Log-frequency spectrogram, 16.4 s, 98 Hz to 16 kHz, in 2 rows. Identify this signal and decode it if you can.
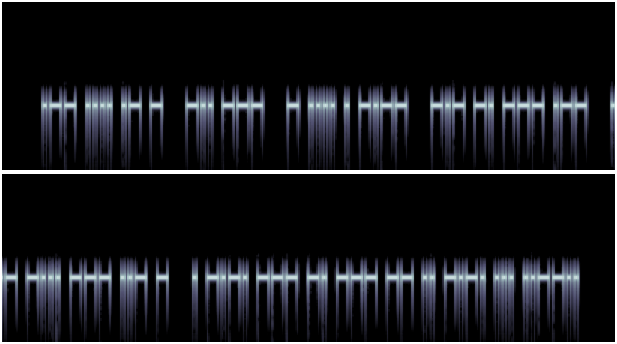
Morse code, heard as a keyed tone, about 25 wpm, 700 Hz. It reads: WHAT DO THEY KNOW ABOUT ECONOMICS?
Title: Sentences from Top 1000 Words - Review Part 3 - 25wpm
